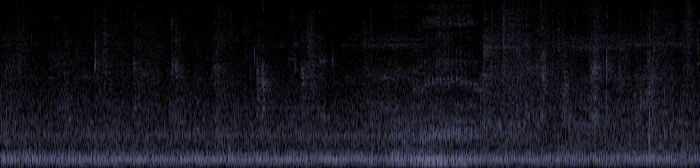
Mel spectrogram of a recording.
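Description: Shih Tzu puppies playing and tussling on a hardwood floor: claws scrabbling and tapping on the wood, with small dog play noises and a louder moment about four seconds in. A steady low hum runs underneath.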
